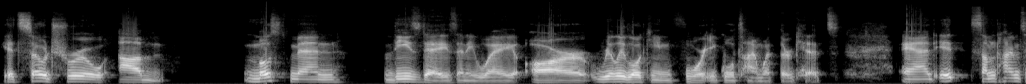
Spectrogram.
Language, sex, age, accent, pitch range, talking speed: English, male, 30-49, American, 100-130 Hz, 125 wpm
